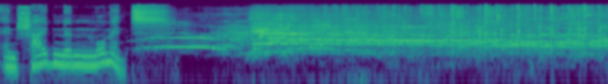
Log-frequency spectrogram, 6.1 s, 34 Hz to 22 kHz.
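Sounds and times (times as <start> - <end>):
speech: 0.0 - 1.7
large crowd at a public viewing in Kiel Germany cheering and shouting: 1.6 - 6.0
people clapping: 2.6 - 6.0.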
